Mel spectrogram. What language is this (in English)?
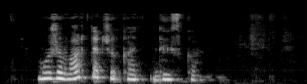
Belarusian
